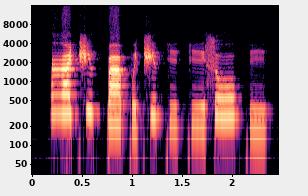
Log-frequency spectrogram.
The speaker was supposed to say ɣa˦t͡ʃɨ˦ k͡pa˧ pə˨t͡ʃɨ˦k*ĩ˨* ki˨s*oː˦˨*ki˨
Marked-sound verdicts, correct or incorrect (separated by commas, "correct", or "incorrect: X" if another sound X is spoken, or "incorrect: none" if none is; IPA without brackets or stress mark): incorrect: i˨, incorrect: oː˦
